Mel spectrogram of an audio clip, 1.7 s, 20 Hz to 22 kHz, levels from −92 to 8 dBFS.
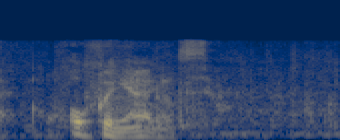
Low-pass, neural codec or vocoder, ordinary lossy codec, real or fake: none; codec, 16 kHz, 4 kbps, X-Codec, HuBERT features, trained on general audio; none; fake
